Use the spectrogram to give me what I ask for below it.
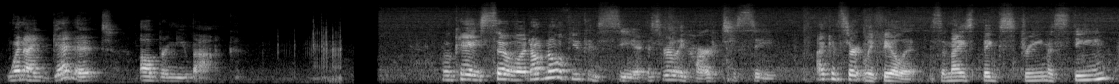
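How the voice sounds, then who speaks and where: A woman's voice: on the low side, expressive, unhurried, echoey room, low-quality recording. A middle-aged woman chatting instructively and folksily as she cooks in a home kitchen, with machine noise behind her. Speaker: host of a home canning video. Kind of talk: casual instructional chat while cooking. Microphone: camera a short distance away. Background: kitchen appliance machine noise.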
